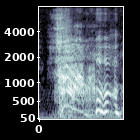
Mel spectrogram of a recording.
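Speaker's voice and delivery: sudden high comic lion "Ha"; lion's roar. Acted. Lion answering a man in the lobby, mock roar. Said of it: "And the lion goes".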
